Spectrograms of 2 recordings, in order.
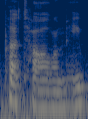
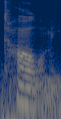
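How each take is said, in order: First: The word begins with a sounded P. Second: The word begins without any P sound. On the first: The speaker calls it wrong. "I know it looks like Ptolemy" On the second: The speaker calls it right. "you don't pronounce the P"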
